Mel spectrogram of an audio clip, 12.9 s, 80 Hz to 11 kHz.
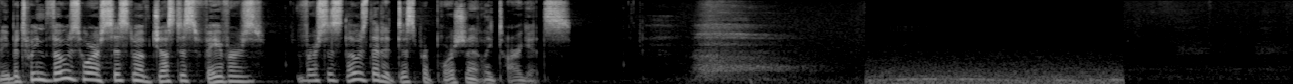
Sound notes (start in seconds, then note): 6.9 deep sigh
